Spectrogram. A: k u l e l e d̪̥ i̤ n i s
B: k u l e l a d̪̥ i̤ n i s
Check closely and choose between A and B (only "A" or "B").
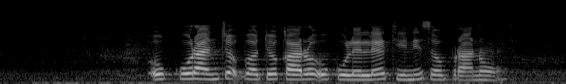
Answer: A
